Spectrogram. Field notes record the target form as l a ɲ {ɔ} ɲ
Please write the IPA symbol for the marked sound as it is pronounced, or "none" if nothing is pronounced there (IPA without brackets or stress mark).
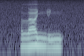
ə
